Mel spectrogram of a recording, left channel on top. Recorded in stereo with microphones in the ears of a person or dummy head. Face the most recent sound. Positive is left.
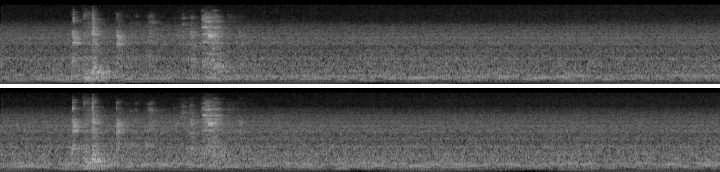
turn(degrees=10)  # may be behind; listen again after turning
